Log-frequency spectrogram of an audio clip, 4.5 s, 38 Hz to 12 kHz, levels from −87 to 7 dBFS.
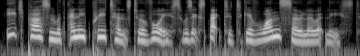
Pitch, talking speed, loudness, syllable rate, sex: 215 Hz, 215 wpm, -19 LUFS, 5.8 syllables/s, female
